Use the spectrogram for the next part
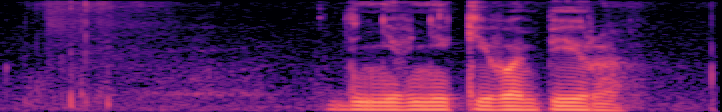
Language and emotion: Russian, neutral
